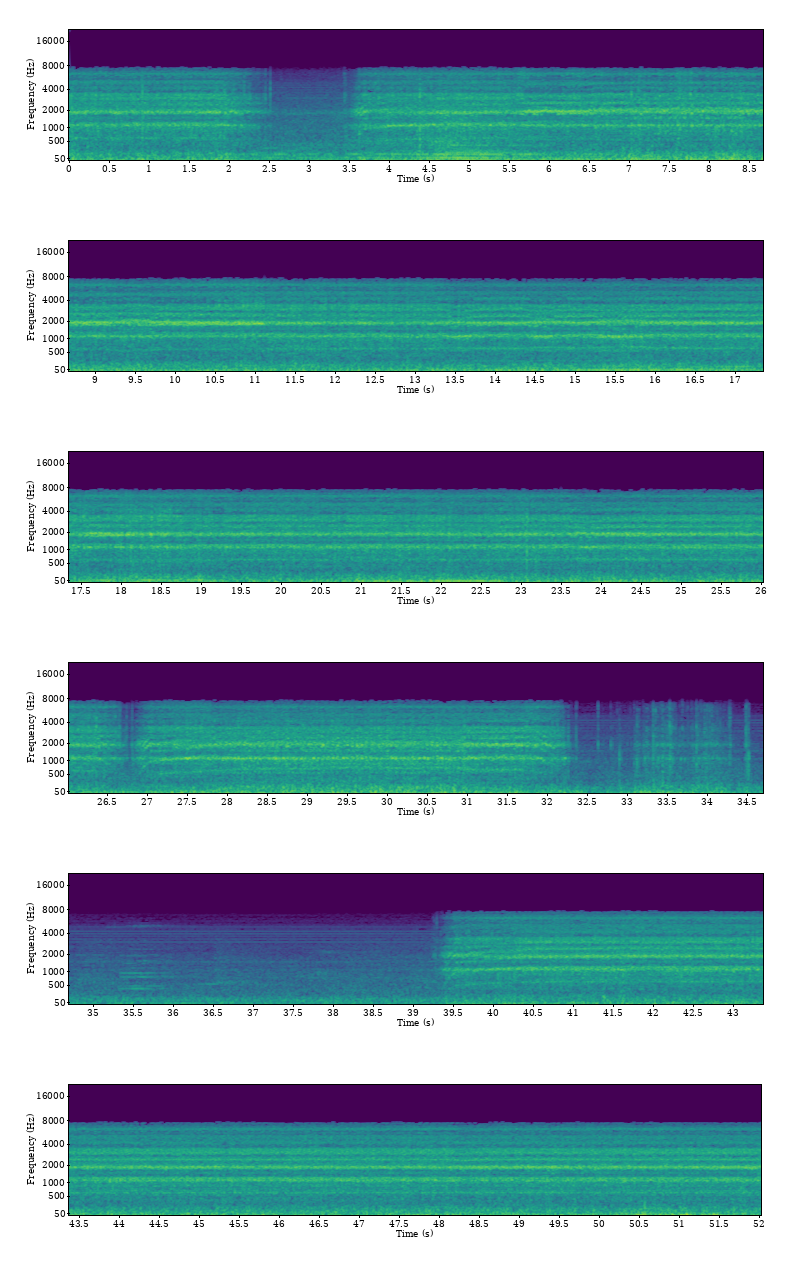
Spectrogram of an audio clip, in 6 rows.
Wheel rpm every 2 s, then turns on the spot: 160, 40, 150, 160, 160, 160, 160, 160, 160, 160, 160, 160, 160, 110, 160, 150, 20, 10, 0, 30, 150, 160, 160, 160, 160, 160.
32-34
